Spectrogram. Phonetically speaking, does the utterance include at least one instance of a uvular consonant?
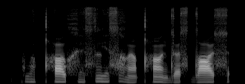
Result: yes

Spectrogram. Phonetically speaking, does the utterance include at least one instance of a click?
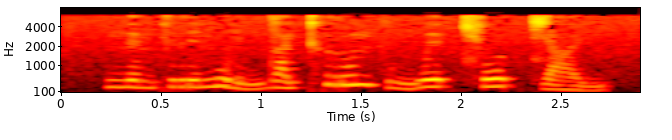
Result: no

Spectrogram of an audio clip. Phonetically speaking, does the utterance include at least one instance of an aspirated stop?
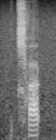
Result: yes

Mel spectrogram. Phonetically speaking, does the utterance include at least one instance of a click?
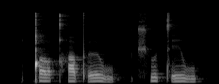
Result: yes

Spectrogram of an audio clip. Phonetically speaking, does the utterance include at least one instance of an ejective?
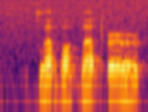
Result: yes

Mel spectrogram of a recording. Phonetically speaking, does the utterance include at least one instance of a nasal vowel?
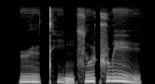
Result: no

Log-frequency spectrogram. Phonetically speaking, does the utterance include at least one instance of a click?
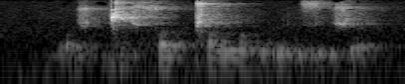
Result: yes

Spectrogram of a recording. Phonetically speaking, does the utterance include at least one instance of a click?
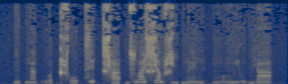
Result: no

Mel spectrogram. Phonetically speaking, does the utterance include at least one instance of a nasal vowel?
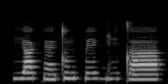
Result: yes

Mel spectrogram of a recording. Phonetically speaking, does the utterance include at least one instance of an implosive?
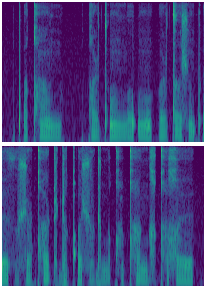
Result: no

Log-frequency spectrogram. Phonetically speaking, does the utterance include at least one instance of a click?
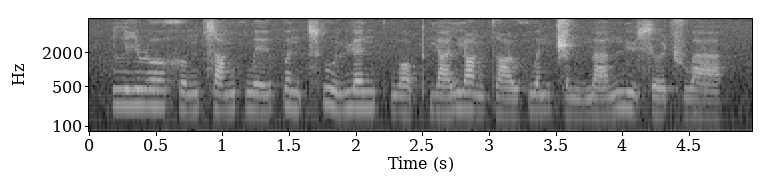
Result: no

